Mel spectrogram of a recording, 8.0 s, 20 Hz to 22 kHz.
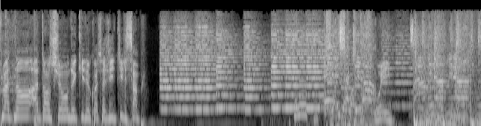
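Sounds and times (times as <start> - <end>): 
speech: 0.0 - 2.5, 4.9 - 7.5
car horns honking a song melody: 2.6 - 7.9.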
